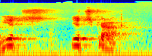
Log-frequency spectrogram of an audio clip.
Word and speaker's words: Yitzchak: Isaac is kind of in Hebrew, it doesn't even really sound the same, but it's the same word, Yitzchak.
